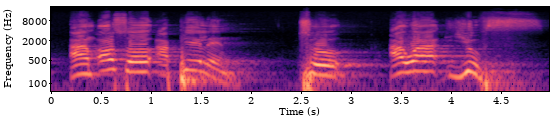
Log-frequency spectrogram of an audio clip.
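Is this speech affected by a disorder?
No.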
